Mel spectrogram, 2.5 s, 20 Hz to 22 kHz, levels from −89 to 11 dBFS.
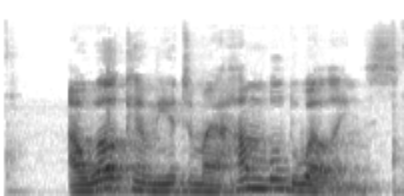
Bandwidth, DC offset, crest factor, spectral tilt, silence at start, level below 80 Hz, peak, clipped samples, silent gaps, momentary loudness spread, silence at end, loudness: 11.5 kHz; under 0.1%; 16 dB; -7.5 dB/octave; 0.4 s; -56 dBFS; 0 dBFS; under 0.1%; none; 7 LU; 0.05 s; -16 LUFS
